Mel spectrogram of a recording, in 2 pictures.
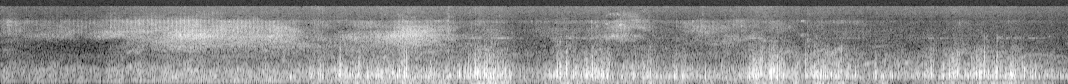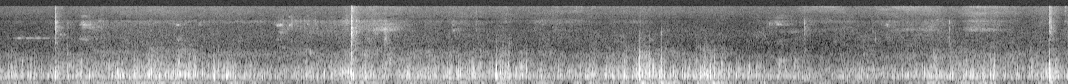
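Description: Faint wind buffeting the microphone in uneven gusts, with a faint low hum in the first half and a few light ticks.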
